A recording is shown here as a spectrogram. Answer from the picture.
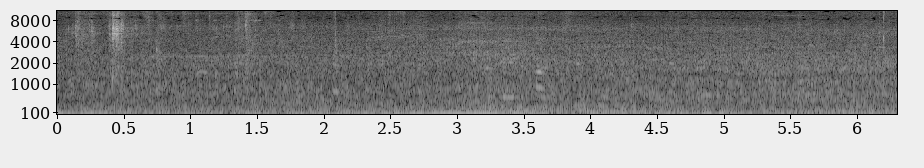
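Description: Road traffic passing close by: a low vehicle rumble that swells about halfway through, over a crowd's faint chatter.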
